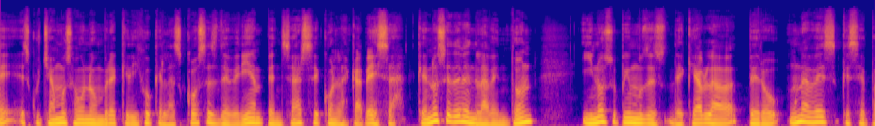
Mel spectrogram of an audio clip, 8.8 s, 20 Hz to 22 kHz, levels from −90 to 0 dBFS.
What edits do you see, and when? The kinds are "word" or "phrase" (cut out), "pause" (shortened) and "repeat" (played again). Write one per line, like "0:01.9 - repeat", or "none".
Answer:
0:04.1 - pause
0:04.8 - phrase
